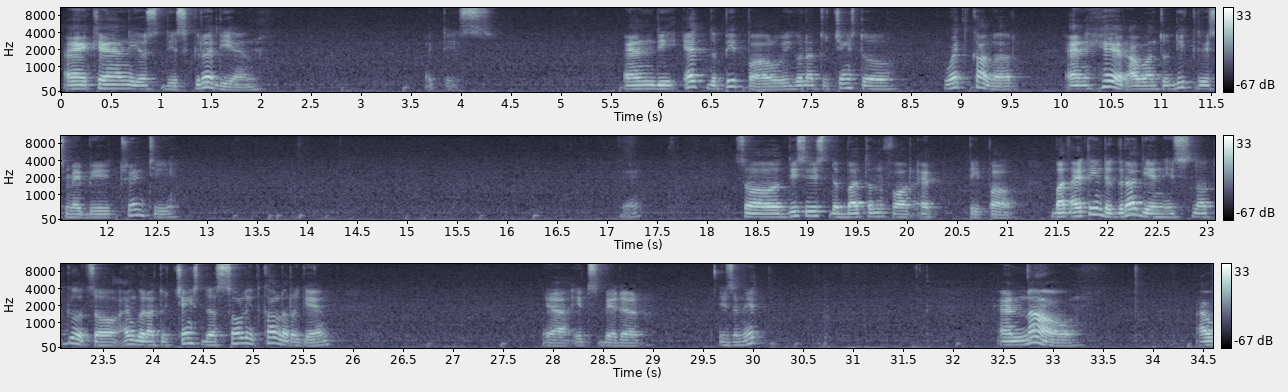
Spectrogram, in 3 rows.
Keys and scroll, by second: 34.2 super+=.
